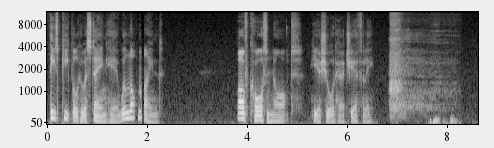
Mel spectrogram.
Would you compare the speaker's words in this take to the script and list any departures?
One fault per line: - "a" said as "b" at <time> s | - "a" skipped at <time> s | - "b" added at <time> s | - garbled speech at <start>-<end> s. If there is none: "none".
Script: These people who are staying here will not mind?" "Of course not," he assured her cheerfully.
none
